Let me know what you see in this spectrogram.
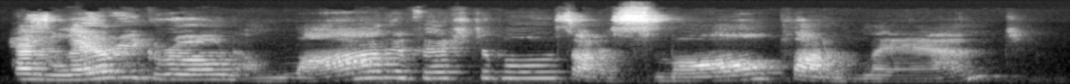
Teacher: you should go up a little bit on the word land, which is our last word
